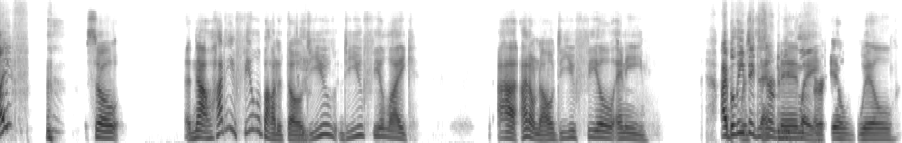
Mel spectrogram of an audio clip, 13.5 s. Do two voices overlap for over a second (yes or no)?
yes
